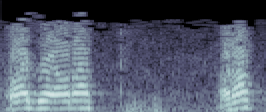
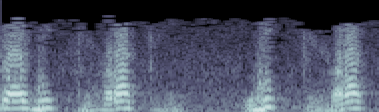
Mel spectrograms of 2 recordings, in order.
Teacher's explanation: الكاف والتاء شديدتان في أولهما مهموستان في آخرهما · Term: الشدة والهمس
